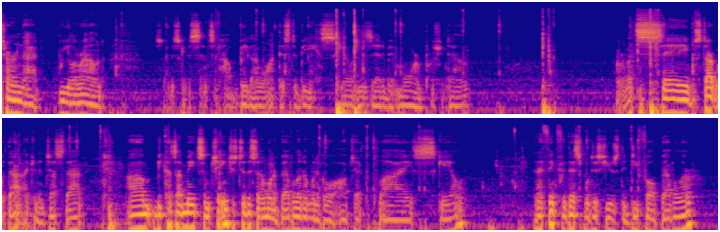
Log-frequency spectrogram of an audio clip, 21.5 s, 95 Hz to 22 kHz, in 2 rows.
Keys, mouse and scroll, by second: 2.0-3.2 middle drag, 3.8 click, 5.0 s, 6.9 click, 8.1 a, 9.6 ctrl+s, 11.7 click, 13.5 middle click, 17.0 click, 18.0-19.4 middle drag, 19.4 click.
